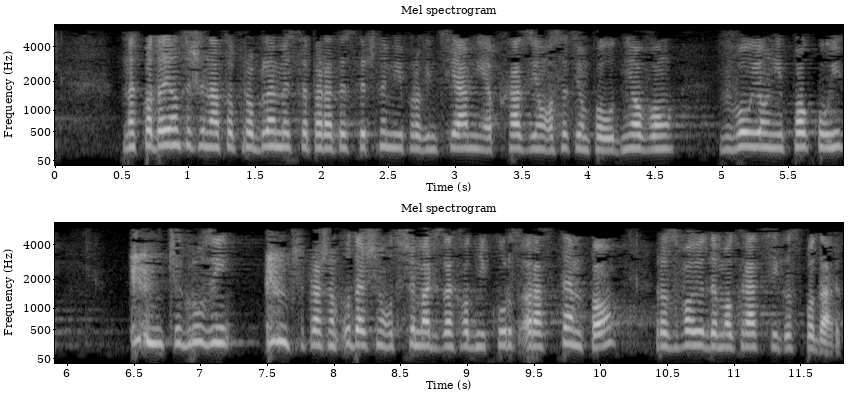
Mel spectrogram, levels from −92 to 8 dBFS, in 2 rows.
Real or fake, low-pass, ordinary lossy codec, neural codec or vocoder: real; 5.4 kHz; MP3, 24 kbps; none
